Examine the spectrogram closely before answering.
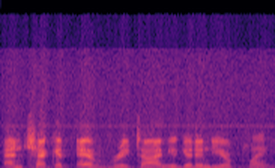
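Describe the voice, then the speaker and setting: A man's voice: mid-range voice, quick pace, slight background noise, poor audio. A man playing a wisecracking, folksy narrator in a 1940s training film, telling cautionary tales with slangy, wry, theatrical delivery. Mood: wry, admonishing. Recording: old 1940s film soundtrack, loud music behind.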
